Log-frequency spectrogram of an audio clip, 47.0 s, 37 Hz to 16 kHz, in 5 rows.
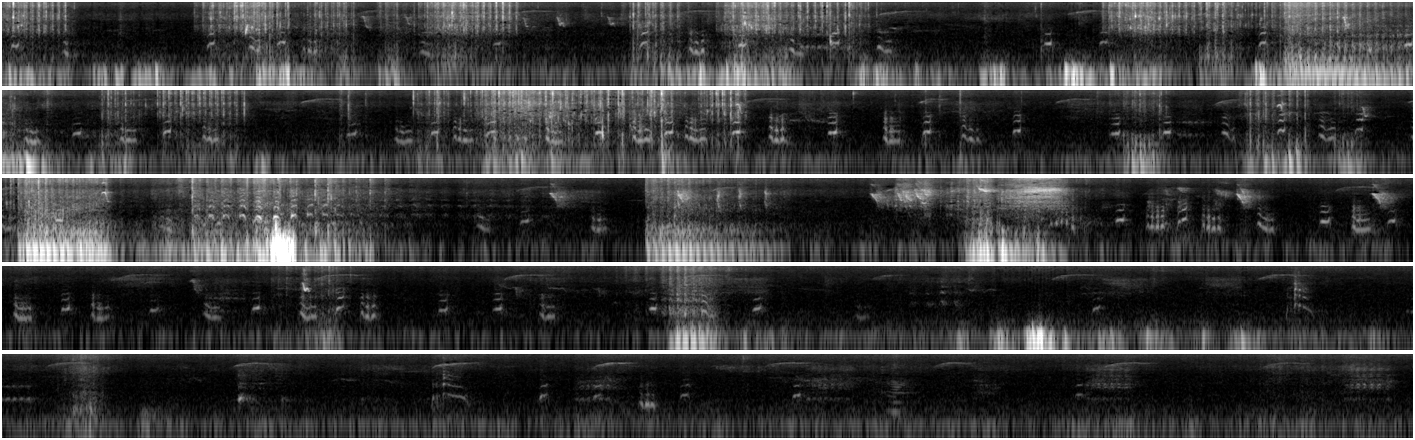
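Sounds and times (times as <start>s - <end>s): birds splashing and fluttering: 0.0s - 0.5s, 1.3s - 3.5s, 4.1s - 5.9s, 7.4s - 14.4s, 18.9s - 21.4s, 23.1s - 24.0s
short bird chirps: 24.6s - 26.0s.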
